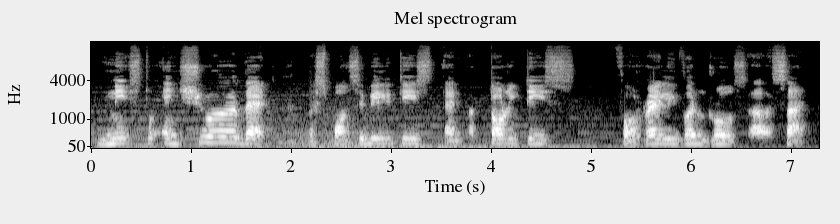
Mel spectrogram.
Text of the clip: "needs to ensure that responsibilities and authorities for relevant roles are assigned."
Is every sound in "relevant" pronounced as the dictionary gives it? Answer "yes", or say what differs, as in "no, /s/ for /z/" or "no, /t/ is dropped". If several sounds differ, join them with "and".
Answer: yes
